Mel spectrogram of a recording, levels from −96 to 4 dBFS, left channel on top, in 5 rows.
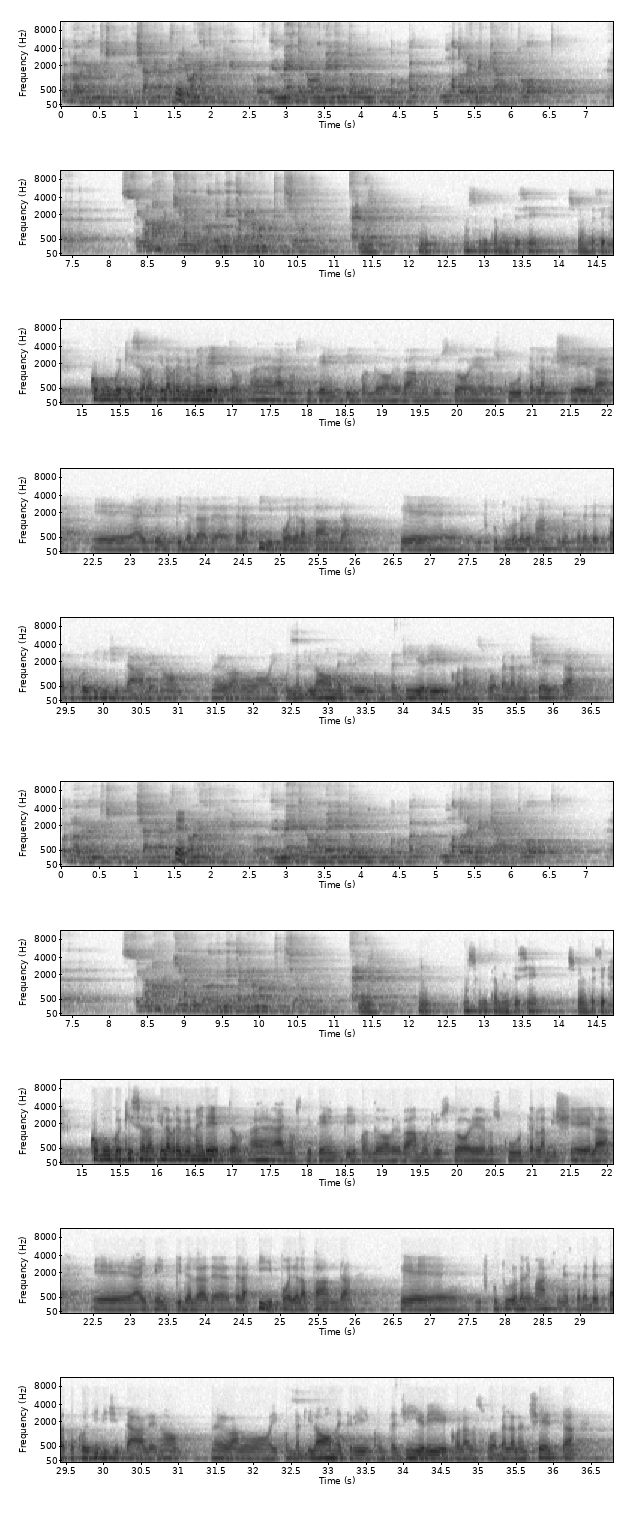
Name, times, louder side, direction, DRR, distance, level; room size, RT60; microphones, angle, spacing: voice 1, 0.0-4.4 4.6-6.4 7.2-7.7 8.2-10.8 11.2-11.6 32.4-32.7, equal, 65° left, -4 dB, 3.6 m, -28 dB
voice 2, 12.7-13.8 14.3-14.7 15.1-22.1 22.5-26.0 26.6-31.1 31.4-36.3, right 3 dB, 65° right, 11 dB, 0.7 m, -22 dB
14.5 x 11.5 x 7.2 m, 2.5 s
head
